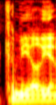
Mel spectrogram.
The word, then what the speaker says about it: chameleon: yes I I know it's chameleon I know it's silent I know there's a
